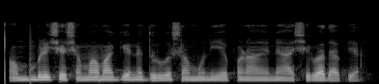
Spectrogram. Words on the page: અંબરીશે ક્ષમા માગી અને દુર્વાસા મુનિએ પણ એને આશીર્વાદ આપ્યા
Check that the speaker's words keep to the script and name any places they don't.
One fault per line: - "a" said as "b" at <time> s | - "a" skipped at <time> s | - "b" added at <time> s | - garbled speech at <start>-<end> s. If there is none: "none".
none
